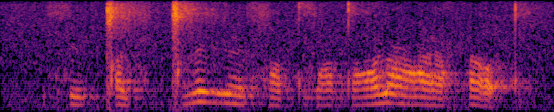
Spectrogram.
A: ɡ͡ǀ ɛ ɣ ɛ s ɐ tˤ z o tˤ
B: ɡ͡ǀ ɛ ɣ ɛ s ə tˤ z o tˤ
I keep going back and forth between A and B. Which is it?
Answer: B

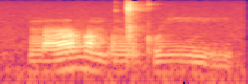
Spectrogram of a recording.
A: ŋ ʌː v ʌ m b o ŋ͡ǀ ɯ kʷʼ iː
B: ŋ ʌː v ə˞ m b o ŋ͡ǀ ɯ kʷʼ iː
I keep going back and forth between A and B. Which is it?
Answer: A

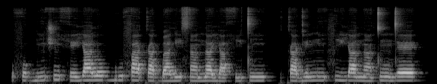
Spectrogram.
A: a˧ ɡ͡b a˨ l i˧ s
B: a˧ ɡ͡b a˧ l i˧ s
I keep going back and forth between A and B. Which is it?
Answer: B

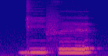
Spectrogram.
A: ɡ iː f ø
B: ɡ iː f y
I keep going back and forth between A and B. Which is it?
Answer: A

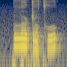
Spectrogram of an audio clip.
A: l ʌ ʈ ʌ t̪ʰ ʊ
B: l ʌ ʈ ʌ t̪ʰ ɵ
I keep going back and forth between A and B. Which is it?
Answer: A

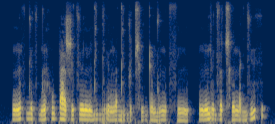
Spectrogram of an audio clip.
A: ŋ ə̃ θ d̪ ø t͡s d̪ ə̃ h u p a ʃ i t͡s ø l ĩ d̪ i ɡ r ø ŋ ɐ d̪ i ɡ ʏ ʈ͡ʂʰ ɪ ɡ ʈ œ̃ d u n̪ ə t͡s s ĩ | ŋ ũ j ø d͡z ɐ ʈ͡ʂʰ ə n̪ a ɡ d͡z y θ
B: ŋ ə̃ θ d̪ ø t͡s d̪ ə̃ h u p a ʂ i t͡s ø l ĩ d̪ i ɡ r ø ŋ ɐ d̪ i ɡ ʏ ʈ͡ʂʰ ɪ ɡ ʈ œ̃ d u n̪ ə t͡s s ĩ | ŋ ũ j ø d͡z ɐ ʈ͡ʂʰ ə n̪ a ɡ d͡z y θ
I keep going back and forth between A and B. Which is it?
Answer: B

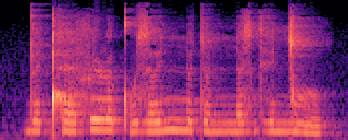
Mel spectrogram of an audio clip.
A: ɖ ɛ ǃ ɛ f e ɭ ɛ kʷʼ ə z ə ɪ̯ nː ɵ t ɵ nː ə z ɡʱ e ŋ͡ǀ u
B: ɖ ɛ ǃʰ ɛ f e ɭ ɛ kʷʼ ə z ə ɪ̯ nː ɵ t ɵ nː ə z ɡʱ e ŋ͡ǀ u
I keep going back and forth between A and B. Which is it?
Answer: B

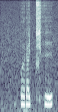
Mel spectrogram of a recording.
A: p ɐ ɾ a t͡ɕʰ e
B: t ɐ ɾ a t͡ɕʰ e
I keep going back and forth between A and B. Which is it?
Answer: A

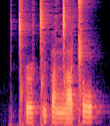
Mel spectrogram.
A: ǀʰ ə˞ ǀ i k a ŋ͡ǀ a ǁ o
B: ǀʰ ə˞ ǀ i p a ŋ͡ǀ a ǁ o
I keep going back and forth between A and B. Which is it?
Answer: B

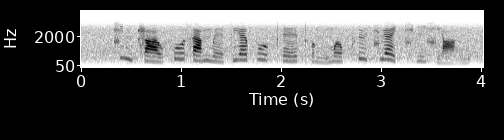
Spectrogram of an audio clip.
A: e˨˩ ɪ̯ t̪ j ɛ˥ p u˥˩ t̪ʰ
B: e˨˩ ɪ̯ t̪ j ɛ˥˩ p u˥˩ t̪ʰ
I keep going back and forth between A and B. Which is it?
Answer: A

